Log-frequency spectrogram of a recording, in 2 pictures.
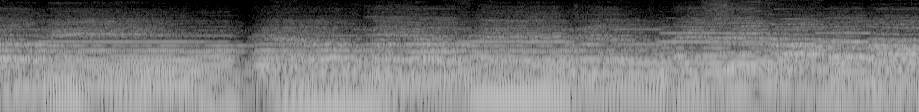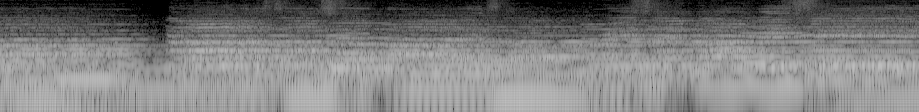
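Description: Congregation and choir singing a hymn together over held organ chords, with short breaks between phrases about two and a half seconds in and again around eleven seconds.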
